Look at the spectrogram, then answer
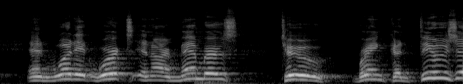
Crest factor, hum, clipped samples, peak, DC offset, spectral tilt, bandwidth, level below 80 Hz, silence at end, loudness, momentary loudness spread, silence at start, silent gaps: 18 dB; none; under 0.1%; -10 dBFS; under 0.1%; -4.5 dB/octave; 14 kHz; -64 dBFS; 0 s; -27 LUFS; 12 LU; 0.3 s; none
